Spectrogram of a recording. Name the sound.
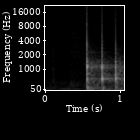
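knocking on a door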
